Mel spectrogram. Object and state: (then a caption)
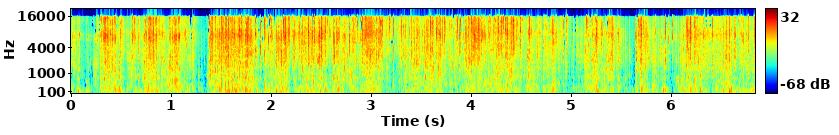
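Tissue paper sheet being crumpled. A large, thin pink tissue paper sheet is crumpled with both hands. It gives a dense, continuous crinkling with a bright, hissy character, dipping briefly to near quiet around 1.3 seconds before the rustling resumes at a steady level.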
